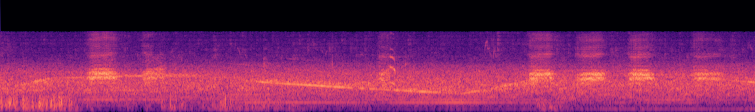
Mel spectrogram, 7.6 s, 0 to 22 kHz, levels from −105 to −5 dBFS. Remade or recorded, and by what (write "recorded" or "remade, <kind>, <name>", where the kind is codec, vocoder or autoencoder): recorded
